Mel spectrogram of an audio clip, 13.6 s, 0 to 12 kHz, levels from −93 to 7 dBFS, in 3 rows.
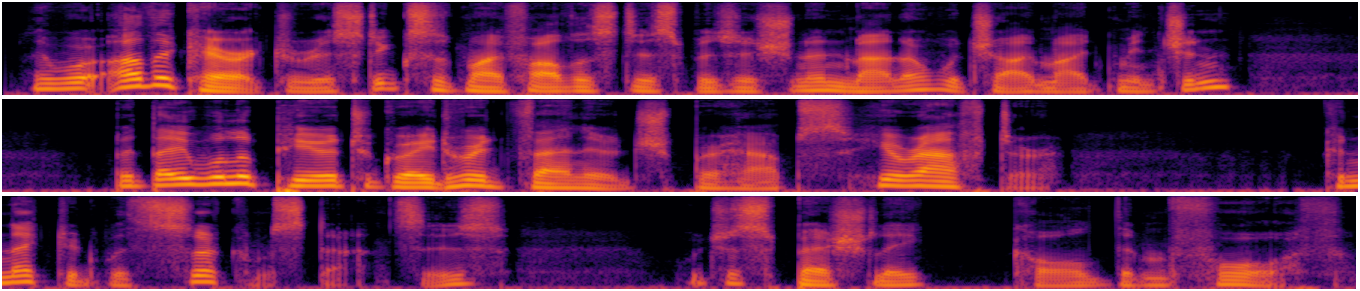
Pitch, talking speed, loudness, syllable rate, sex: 120 Hz, 135 wpm, -21 LUFS, 5.6 syllables/s, male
